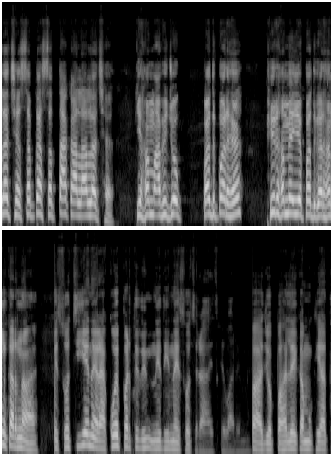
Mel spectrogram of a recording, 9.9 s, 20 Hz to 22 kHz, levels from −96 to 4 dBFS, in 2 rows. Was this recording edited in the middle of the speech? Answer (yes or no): yes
